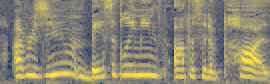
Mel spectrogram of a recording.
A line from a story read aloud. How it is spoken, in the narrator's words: exclaimed Coco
